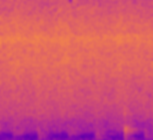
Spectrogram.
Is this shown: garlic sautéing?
yes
